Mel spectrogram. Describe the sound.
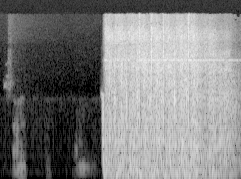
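Rapid automatic gunfire sound effect that erupts suddenly after a near-silent start with a couple of faint vocal sounds, then stays loud and sustained before easing slightly at the end.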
